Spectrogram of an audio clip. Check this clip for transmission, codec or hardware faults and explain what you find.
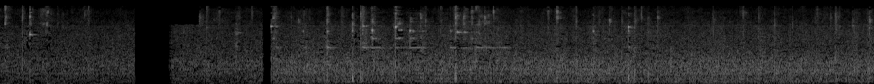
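One transmission fault is present: a stream reconnect from 1.35 to 1.72 s. The connection dropped and the player restarted a fresh decoder mid-stream. The sound cuts to about 311 ms of silence, then resumes roughly 0.2 s further on, with that span lost.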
